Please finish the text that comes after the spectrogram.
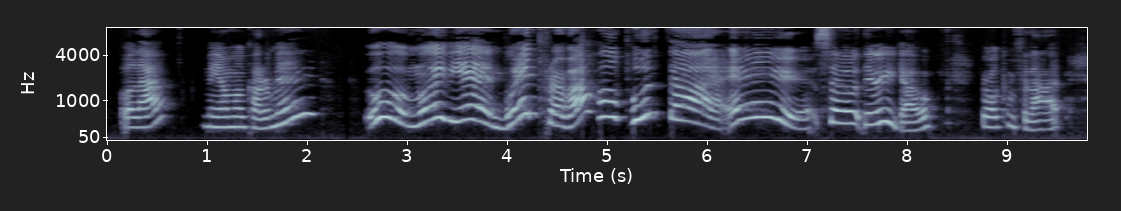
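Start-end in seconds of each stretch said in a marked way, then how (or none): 0.2-6.1 amateurish attempted Spanish accent at a higher pitch. Saying something in spanish for the audience, attempted spanish accent. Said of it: "Me actually trying to do an accent".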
